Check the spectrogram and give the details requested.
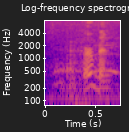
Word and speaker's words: Boerboon: Boerboon. Bourboon. I like pronounced like bourbon. And not spelled the same. But not spelled quite the same.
